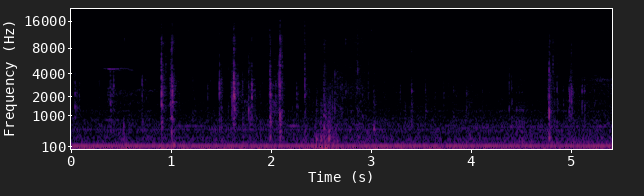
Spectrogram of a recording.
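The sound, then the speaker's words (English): Typing on a computer keyboard held in the lap: a quiet, irregular patter of key clicks, some taps sharper than others, over a steady low hum. “putting the keyboard in my lap here. Okay, cool.”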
